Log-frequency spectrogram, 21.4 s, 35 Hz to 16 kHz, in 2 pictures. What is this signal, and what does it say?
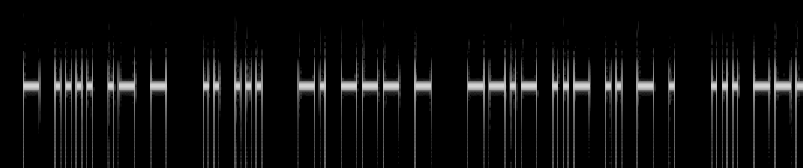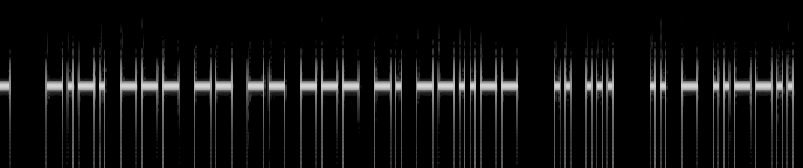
Morse code, heard as a keyed tone, about 17 wpm, 700 Hz. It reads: THAT IS NOT QUITE SO COMMON, IS IT?
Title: Sentences from Top 700 Words 17wpm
